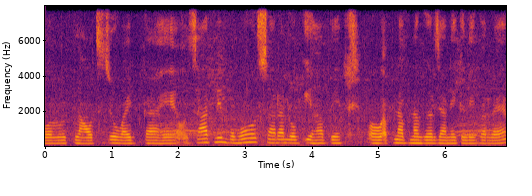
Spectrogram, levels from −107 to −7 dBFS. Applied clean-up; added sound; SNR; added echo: none; Crowd; 15 dB; none.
